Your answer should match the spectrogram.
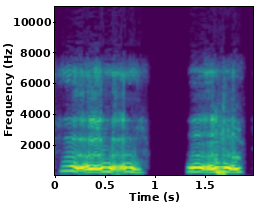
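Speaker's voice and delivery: high, halting stammering sounds; dazed girl. Retold or imitated. Mimicking the dazed little girl, high and halting. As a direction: imitate a stunned little girl. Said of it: "she's like".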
